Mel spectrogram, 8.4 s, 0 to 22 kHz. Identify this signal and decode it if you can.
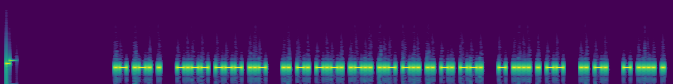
Morse code, heard as a keyed tone, about 40 wpm, 700 Hz. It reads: ARE YOU INCLUDING THEM IN THE
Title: Sentences from Top 1000 Words - Review Part 4 - 40wpm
